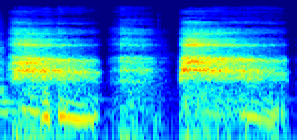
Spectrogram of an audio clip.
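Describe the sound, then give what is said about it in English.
A voice imitates the heavy, loud mouth breathing of a person on a phone call who has not muted: two long, noisy breaths with a brief pause between, breathy, with no words spoken. “Mouth breather. He's just like, whoever's breathing really loud, can you please put your phone on mute?”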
